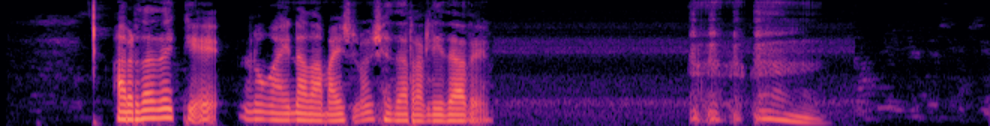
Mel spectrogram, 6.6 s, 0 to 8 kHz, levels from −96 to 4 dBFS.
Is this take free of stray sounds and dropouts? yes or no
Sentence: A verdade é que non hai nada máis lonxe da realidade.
no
